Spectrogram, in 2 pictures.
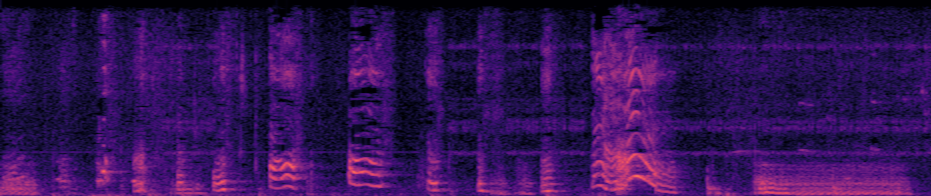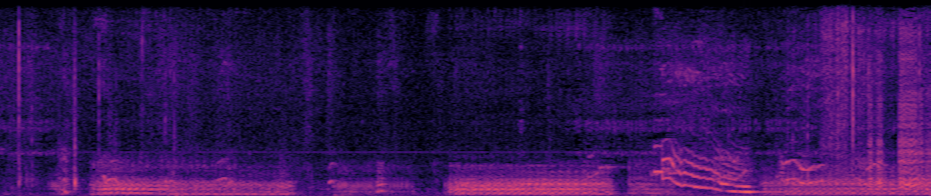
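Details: Territorial two-week-old Rottweiler puppies: a run of short squeaks and yelps gives way to longer harsh, rasping growls lasting a second or two each, with a thin whine near the end.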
